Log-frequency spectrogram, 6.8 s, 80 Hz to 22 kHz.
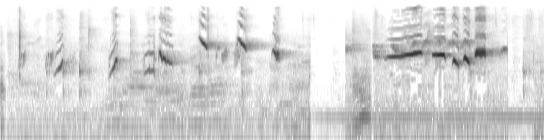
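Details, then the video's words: Female white-rumped shama used to stir males: spaced, sharp upswept whistles of varying pitch, then a longer, fluid warbled phrase of sliding notes, over a faint steady hum. "เสียงนกกางเขนดง หรือบินหลาดง ใหม่ล่าสุด 2022 คมชัด 100% นกบินหลาดง ตัวเมีย | Choè Lửa Mái Kích Trống"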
